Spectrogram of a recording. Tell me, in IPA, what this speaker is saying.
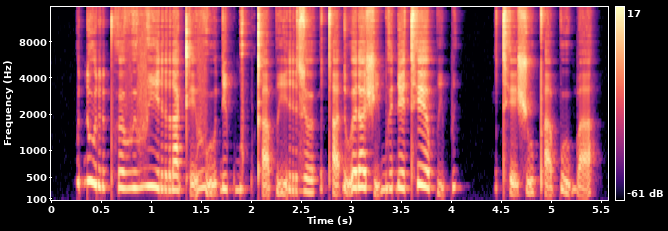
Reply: ɗ u r pʰ ɵ v ɨ v i r a kʼ ḛ v ṵ ɗ i p ɡ u p kʼ a̰ p ḭ r z ɵ | tʼ a̰ ɗ ṵ ə̯ ɾ ɐ ʃ ḭ b ɨ ɗ e tʰ e ə̯ p ḭ p | tʰ ḛ ʃ ṵ pʼ a̰ p ṵ b a̰

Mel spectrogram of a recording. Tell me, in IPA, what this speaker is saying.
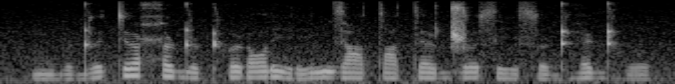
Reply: m b ʊ˩ ɖ ø˦ t ø˥ ħ ɵ˦ ɖ ɵ˨ ʈʰ ʊ˦ ɽ ɔ˥ ɾ i˩ ɾ i˥ n z ɛ˦ tˤ ɵ˦ t ɛ˥ ɖ͡ʐ ɵ˦ s i˨ s ʊ˨ ɖʱ ɛ˦ ɖʱ ʊ˨

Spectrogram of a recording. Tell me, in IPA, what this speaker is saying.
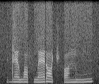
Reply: d æ w ɒ f w æ ɾ ɒ t͡ʃʼ ɒ n u

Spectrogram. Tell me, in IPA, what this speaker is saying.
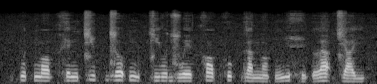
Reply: p u˨ t̚ ŋ ɔ˨˩ kʰ e˧ ŋ t͡ɕ i˦ p̚ d͡z o˦ ʔ ŋ i˨ p̚ ɕ j u˧ d͡z w e˧ t̪ʰ ɔ˥˧ pʰ u˦ k̚ ɡ a˧ n̪ ɔ̃˨ k̚ ŋ i˦ h i˨ ʔ l a˦ ʔ t͡ɕ a˧ j

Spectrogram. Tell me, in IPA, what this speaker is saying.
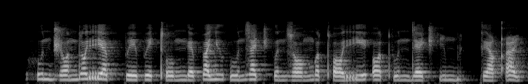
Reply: h u n d͡ʒ ɔ n d ɔ rʲ a pː e p e tʼ o ŋ ɛ p a lʲ u ʔ u n z a t͡ʃʼ ʊ n z ɔ ŋ ɔ tʼ ɔ rʲ e ʔ ɔ tʼ u n d ɛ t͡ʃʼ i m b i kː ɛ qʼ i

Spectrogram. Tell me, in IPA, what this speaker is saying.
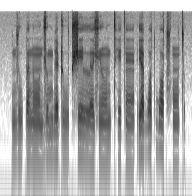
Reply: n z u˩ p ɐ˨ n õː˩ ɡʲ o˦ m b ɛ˦ ʈ uː˩ t ʃ e˦ lː ɜ˩ xʲ õː˨ n tʰ e˨ t ɛ̃˩ | ɾʲ a˦ b ɔ˥ t b ɔ˥ t͡sʰ õ˩ t

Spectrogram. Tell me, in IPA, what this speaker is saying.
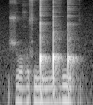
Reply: ʃ o ʁʷ ɯ s ŋ͡ǃ i ŋ͡ǃ æ̤ ŋ͡ǃ ɯ k

